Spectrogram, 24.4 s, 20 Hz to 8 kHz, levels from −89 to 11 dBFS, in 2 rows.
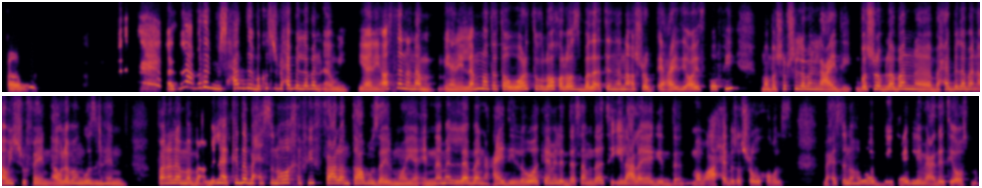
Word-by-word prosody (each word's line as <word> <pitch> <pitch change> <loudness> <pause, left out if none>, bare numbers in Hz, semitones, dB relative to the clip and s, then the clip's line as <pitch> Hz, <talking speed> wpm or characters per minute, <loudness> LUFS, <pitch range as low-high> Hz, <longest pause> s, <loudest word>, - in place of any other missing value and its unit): آه، 235 - +3 2.0
أصل 280 +1 +2
أنا 460 +8 -1
عامةً 410 -1 +1
مش 310 +1 0
حد 370 +2 +1
ما 295 - +2
كنتش 360 +1 -5
باحب 335 0 +1
اللبن 305 -3 0
أوي، 225 -1 -4
يعني 225 +1 +2
أصلًا 390 +5 0
أنا 270 -2 +4
م 235 -2 0 0.2
يعني 225 -1 0
لمّا 320 +6 +4
تطورت 290 -1 +2
واللي 270 -1 +2
هو 300 - +6
خلاص 265 -2 +2
بدأت 240 +3 +1
إن 265 -2 0
أنا 255 0 +1
أشرب 260 -1 -2
آآ 240 - +1
عادي 240 +2 +1
ice 245 +3 +3
coffee 275 +9 -2
ما 240 - 0
باشربش 265 +6 -4
اللبن 280 -2 +2
العادي، 225 -5 0
باشرب 265 +1 +1
لبن 260 -3 +3
باحب 250 +4 -1
لبن 270 0 +1
أوي 245 +2 +1
الشوفان 235 -5 -4
أو 205 +1 0
لبن 250 +3 +1
جوز 255 -1 0
الهند، 235 -4 -3 0.4
فأنا 265 +2 +3
لمّا 260 -3 +3
باعملها 240 +7 +2
كده 320 +2 +5
باحس 280 -2 -1
إن 275 - +2
هو 310 +3 +3
خفيف 310 +3 -5
فعلًا 280 -2 +4
طعمه 260 0 +2
زي 230 -1 0
المَيّة، 230 -1 -2
إنّما 245 +7 -1
اللبن 255 -2 +2
عادي 235 +2 -2
اللي 225 - -4
هو 245 +2 +3
كامل 255 0 -2
الدسم 235 +2 -4
ده 255 +4 -1
تقيل 250 -2 -4
عليَّ 230 0 +1
جدًا، 215 -1 -6
ما 215 - -2
باحبش 235 +3 -3
أشربه 235 -1 -2
خالص، 210 -2 -11 0.4
باحس 235 +3 -7
إن 260 - 0
هو 255 +1 -1
بيتعب 220 +3 -5
لي 255 -1 0
معدتي 225 +1 -3
أصلًا. 220 0 -4
255 Hz, 190 wpm, -21 LUFS, 230-275 Hz, 2.0 s, هو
